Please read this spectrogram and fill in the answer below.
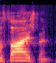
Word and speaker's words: Theismann: think by just simply changing the pronunciation of your last name from thian to thigh and rhy with th we can get you that trophy that's how I wound up becoming Joe thyman there are certain ways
